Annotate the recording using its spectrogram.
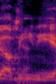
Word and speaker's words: Albini: Also, you work with Steve Albini. Is that how you pronounce his name? Albini? Or is that Steve Albini, yeah.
